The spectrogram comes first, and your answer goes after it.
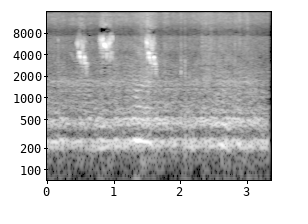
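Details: Low steady hum of worker honey bees in constant traffic at a feral colony, with two or three quick high chirps early on.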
